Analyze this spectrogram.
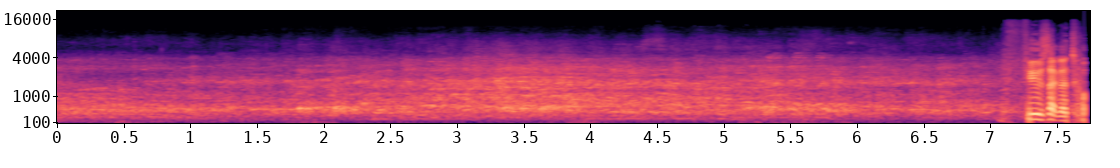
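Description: A young man laughs softly into a microphone.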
